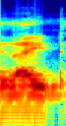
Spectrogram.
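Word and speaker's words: write: काम किया हुआ डब्लू आर आई टी ई राइट राइट means लिखना डब्लू आर आई एन जी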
